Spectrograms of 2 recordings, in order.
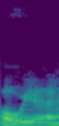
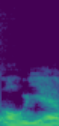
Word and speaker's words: Oujee: of northern america and the way how they pronounced oh yeah was very close to ouija you know the spirit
